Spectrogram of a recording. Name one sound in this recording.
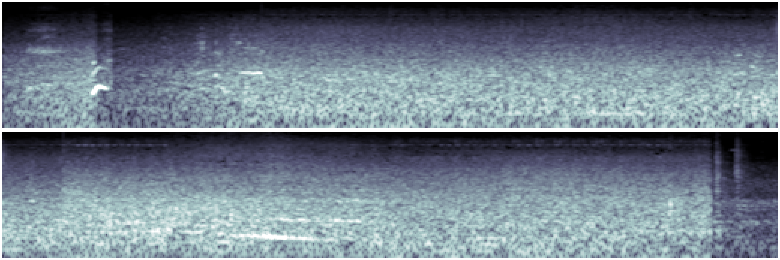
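Street traffic murmurs steadily outdoors.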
